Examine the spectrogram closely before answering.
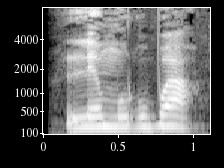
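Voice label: "lemuruba", Bambara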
